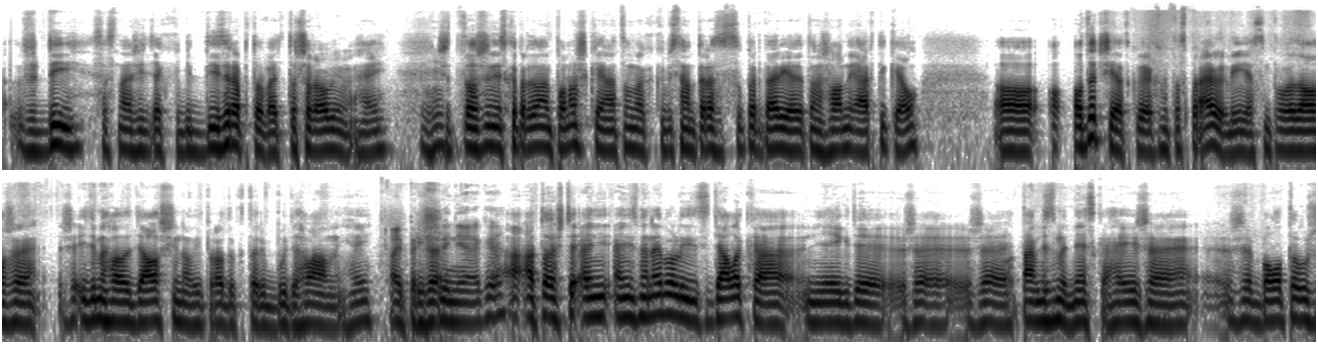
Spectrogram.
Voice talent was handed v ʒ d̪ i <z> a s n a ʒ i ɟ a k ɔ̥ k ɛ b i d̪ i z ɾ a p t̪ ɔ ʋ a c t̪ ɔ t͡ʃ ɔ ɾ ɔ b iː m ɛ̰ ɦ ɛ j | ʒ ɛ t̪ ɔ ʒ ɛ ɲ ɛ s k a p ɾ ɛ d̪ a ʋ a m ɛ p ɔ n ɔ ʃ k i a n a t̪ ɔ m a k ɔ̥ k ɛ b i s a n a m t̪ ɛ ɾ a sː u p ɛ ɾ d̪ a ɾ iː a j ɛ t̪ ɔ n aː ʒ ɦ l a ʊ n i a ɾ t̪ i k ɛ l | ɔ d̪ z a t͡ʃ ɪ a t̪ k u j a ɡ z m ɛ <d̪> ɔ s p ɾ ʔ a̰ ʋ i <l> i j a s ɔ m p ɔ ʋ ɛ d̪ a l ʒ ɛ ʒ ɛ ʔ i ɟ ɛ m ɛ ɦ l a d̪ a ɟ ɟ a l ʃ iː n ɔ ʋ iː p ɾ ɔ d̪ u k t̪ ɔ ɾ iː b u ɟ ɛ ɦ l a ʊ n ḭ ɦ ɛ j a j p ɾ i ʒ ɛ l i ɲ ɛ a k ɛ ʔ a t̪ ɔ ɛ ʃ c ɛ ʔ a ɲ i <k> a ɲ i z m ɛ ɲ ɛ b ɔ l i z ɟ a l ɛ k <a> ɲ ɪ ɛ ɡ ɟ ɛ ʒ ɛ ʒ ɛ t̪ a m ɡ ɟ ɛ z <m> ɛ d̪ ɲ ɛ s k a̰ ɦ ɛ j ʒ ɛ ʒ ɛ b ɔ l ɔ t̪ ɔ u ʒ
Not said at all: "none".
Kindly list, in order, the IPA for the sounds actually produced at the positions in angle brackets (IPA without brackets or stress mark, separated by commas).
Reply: s, t̪, l, ʔ, a, m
